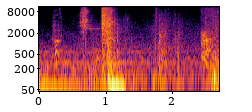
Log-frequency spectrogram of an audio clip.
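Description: A pistol grip strikes a man's head with a heavy thud.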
